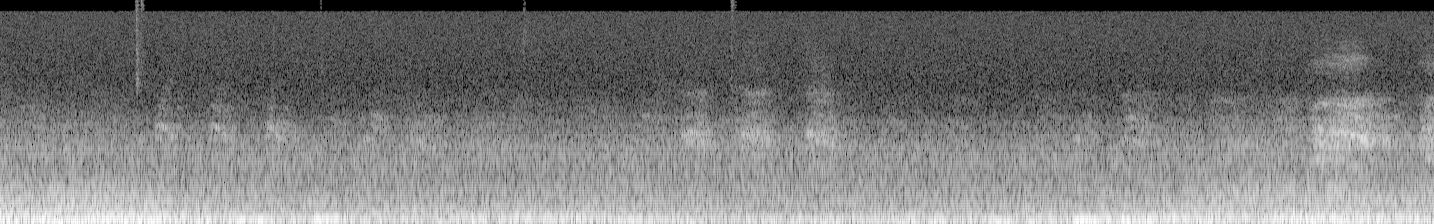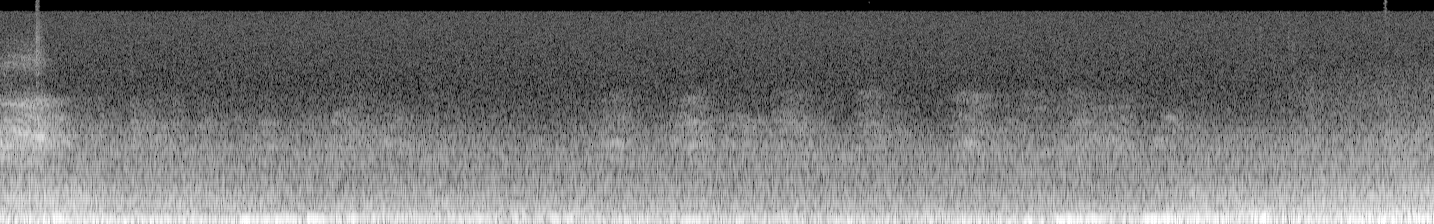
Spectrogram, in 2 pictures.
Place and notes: Seraing, Belgique - The coke plant
In the very old power plant of the Seraing coke plant, recorder left alone at the window, with crows discussing and far noises of the Shanks factory (located west). This power plant is collapsed and abandoned since a very long time. Crows like this kind of quiet place.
